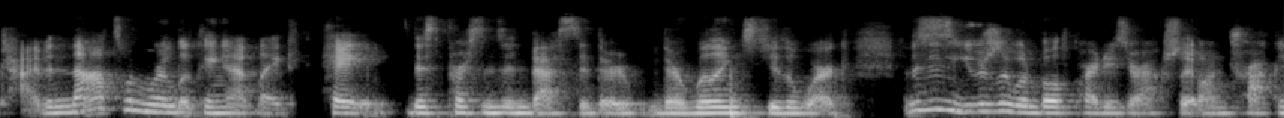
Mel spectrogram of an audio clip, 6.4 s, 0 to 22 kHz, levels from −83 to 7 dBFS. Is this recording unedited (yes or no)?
no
